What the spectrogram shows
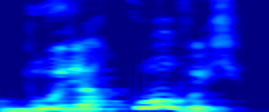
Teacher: нема роздільної вимови р м'який буква я позначає звук а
